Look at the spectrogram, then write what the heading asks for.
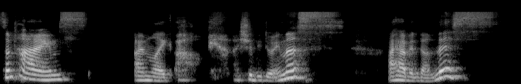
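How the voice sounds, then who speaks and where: Loud and at a moderate pace, a woman swings her pitch very widely, leaving long, frequent pauses. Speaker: guest, business owner and homeschooling mom. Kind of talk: casual interview chat. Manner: loud, outgoing.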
